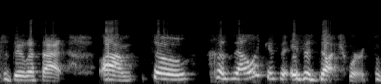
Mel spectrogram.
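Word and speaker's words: Gezellig: then how do you pronounce it okay so Kozelek is spelt with a g' so it's GE z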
